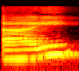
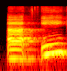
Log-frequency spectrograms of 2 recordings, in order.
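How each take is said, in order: First: The second glottal stop is softened and smoothly blended. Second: Both glottal stops are pronounced fully and separately. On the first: "दूसरे हमजा को नरमी से पढ़ेंगे" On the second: "अ ई की जगह"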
